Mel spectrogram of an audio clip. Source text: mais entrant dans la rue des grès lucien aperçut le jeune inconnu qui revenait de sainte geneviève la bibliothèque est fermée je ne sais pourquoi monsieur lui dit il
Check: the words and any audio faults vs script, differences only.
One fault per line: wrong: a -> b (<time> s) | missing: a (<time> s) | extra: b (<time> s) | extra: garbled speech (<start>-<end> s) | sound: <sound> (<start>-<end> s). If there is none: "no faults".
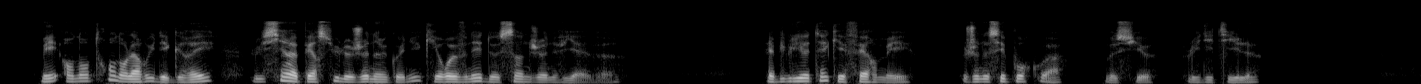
extra: en (0.6 s)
